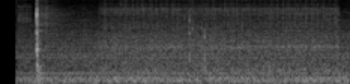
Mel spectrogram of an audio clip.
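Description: A sharp click just after the start, then a steady low mechanical hum.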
